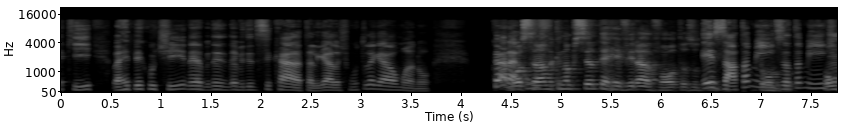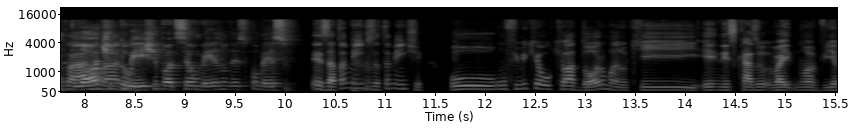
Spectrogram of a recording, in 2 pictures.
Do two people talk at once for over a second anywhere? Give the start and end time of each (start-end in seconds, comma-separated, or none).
6.4-8.6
